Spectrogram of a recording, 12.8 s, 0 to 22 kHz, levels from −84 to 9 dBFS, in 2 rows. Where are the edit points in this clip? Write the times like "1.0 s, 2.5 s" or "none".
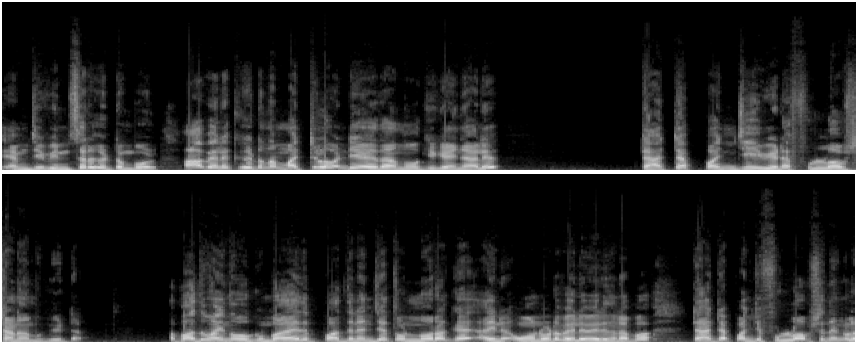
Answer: none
